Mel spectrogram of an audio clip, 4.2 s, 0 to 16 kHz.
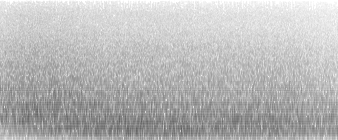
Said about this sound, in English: And the generators roar. Each produces nearly 400,000 horsepower.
